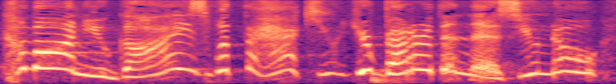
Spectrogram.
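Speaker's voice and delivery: high-pitched exasperated pleading; exasperated Paul. Retold or imitated. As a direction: plead like a let-down teacher who expected better. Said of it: "Paul was just kinda exasperated".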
